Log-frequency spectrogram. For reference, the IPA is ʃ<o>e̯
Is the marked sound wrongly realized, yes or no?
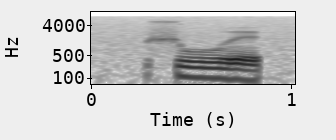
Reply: yes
